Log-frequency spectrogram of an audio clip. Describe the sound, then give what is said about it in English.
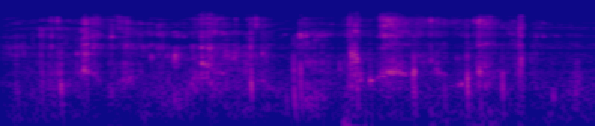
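Crunchy chewing with repeated crisp bites and moist mouth sounds in an irregular rhythm, fairly loud and continuous, with no talking. “It crunchy, sounds like the opening of ….”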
